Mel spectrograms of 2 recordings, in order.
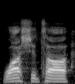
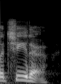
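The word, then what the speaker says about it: Ouachita: and I hail from Wasa Parish some people read it and see oh you a cheah but no that's not how it's pronounced it's pronounced was named after the indigenous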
